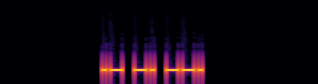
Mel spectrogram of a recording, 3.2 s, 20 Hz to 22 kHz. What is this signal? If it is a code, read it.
Morse code, heard as a keyed tone, about 30 wpm, 700 Hz. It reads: ANG
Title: Top Three Letter Combinations in Words 30wpm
